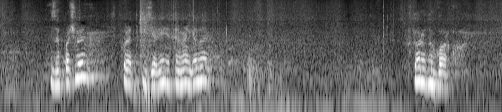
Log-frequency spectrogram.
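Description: An elderly man reads aloud.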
